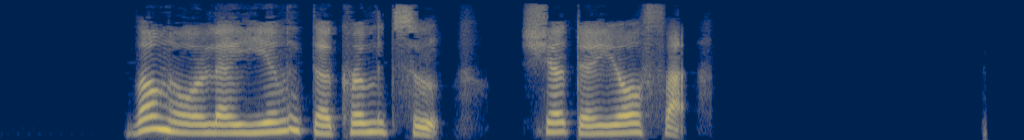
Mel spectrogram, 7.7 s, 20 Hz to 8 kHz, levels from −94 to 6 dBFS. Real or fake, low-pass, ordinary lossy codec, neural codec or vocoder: fake; 7.2 kHz; MP3, 32 kbps; codec, 16 kHz, 0.5 kbps, FunCodec, trained on LibriTTS, 25 frames a second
